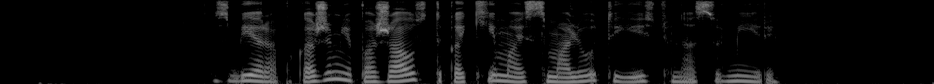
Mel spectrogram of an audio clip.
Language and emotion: Russian, neutral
